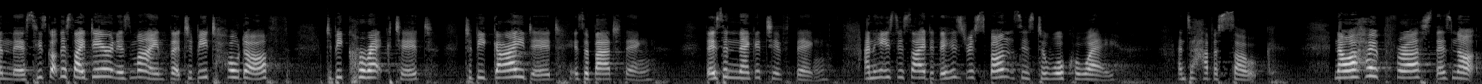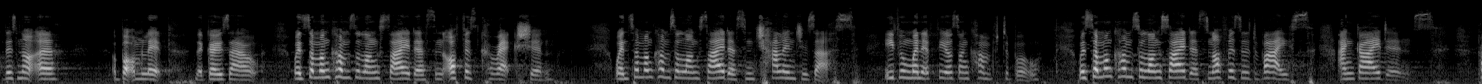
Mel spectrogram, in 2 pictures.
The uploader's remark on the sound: Recorded live at Life Church Lancashire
